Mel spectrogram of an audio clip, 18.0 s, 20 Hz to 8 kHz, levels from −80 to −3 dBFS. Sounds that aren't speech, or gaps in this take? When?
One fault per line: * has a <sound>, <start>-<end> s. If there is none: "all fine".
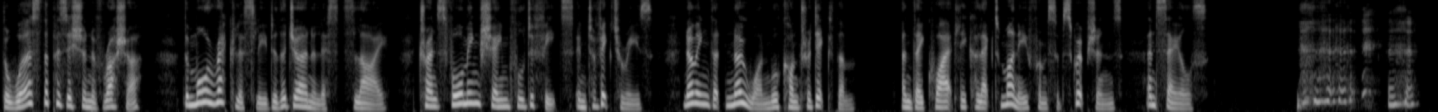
* has a laugh, 16.2-17.8 s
